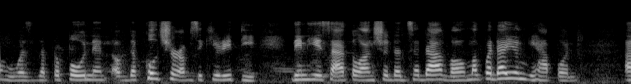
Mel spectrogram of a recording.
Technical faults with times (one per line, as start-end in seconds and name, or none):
none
